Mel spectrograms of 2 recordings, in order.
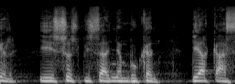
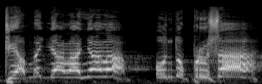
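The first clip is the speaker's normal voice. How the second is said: preaching at full force; 11 semitones higher than usual. Acted. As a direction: drive the story home to the congregation. Preaching about Bartimaeus.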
